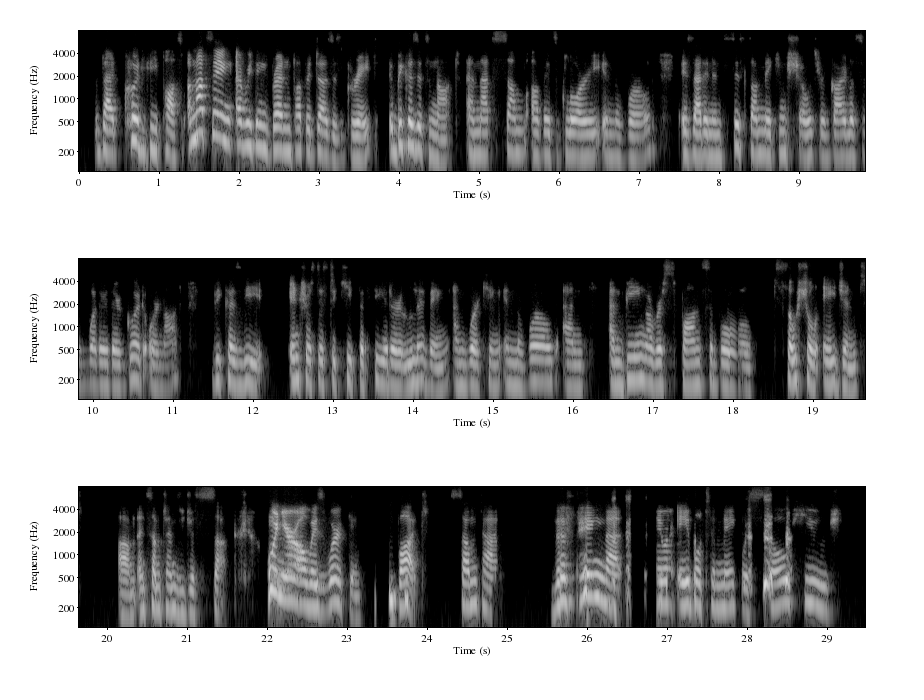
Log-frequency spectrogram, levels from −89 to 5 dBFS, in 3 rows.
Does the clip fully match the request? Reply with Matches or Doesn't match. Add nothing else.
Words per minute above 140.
Matches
